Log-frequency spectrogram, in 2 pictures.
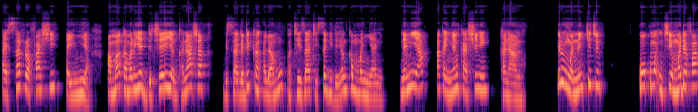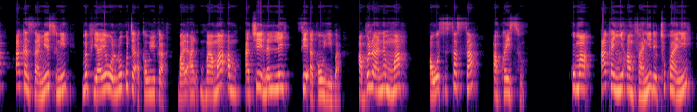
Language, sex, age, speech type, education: Hausa, female, 30-45, spontaneous, tertiary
